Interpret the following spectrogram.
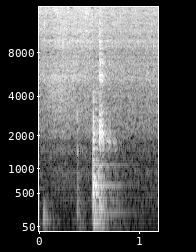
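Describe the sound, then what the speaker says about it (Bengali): Thinly sliced onion and chopped garlic fry in hot oil with a steady hiss, broken by a couple of stirring scrapes and a louder sizzle burst partway through. "পেঁয়াজ পাতলা পাতলা করে কেটে এটাকে ভেজে নিচ্ছি"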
